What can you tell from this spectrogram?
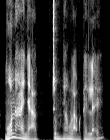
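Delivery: plain reading voice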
